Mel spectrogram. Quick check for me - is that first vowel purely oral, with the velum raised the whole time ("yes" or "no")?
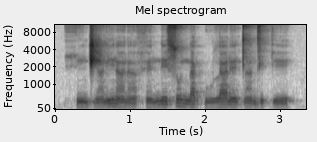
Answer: no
